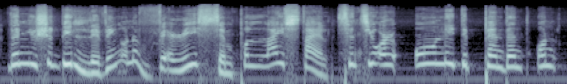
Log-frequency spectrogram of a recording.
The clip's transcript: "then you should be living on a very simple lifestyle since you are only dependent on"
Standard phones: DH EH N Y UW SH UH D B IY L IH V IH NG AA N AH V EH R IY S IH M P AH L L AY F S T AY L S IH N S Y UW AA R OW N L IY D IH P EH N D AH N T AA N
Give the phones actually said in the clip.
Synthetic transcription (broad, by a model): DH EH N Y UW SH UH D B IY L IH V IH NG AA N AH V EH R IY S IH M P AH L L AY F S T AY L S IH N S Y UW AA R OW N L IY D IH P EH N D AH N T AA N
